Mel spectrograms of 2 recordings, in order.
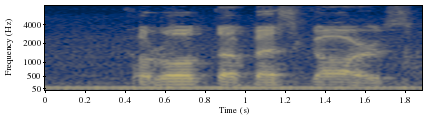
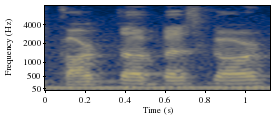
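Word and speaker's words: Kar'ta Beskar: mass producing the Vod Carota Bescars. I've actually been pronouncing that wrong. I've always thought it was Carta Bescar because it's Kar Bet and Ta. No, it's Carota Bescar, the Heart of Iron.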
